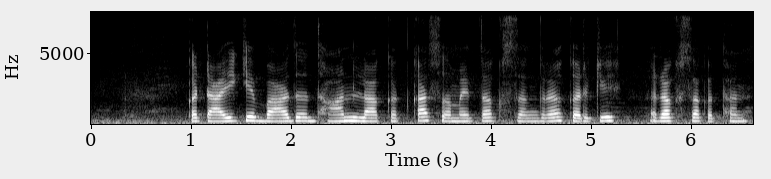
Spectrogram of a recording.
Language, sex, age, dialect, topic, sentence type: Chhattisgarhi, female, 25-30, Central, agriculture, question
